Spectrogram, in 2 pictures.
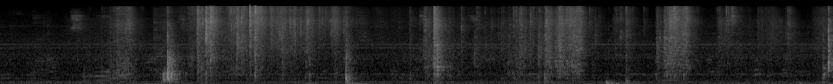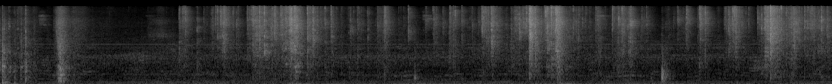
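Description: Cardboard hobby box and foil trading-card packs being handled and opened by hand: irregular bursts of crinkling and crackling wrapper noise with short rustles of cardboard.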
